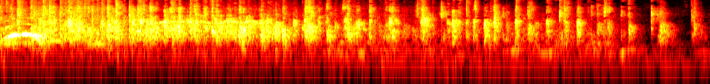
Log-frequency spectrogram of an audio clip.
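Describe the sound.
Applause for a poet about to read, starting as a dense burst of clapping that gradually thins into scattered individual claps before fading out.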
